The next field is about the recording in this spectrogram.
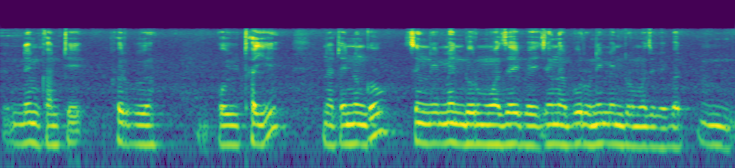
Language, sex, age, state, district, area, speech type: Bodo, male, 30-45, Assam, Kokrajhar, rural, spontaneous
